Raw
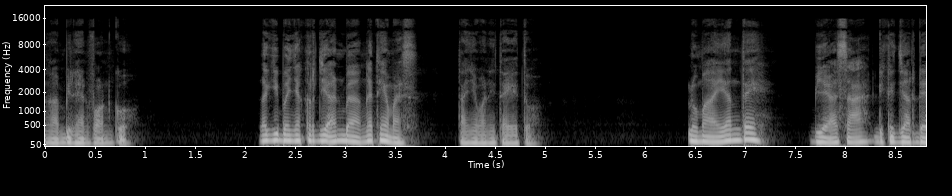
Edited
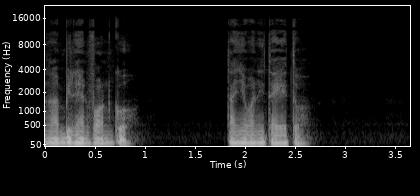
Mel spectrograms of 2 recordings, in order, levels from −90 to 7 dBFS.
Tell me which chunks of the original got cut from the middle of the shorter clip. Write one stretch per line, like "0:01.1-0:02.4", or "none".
0:01.7-0:04.0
